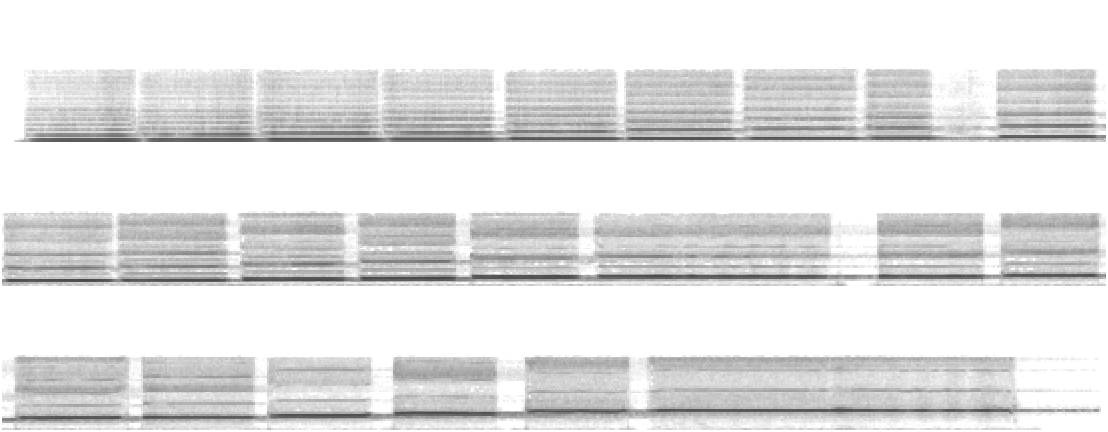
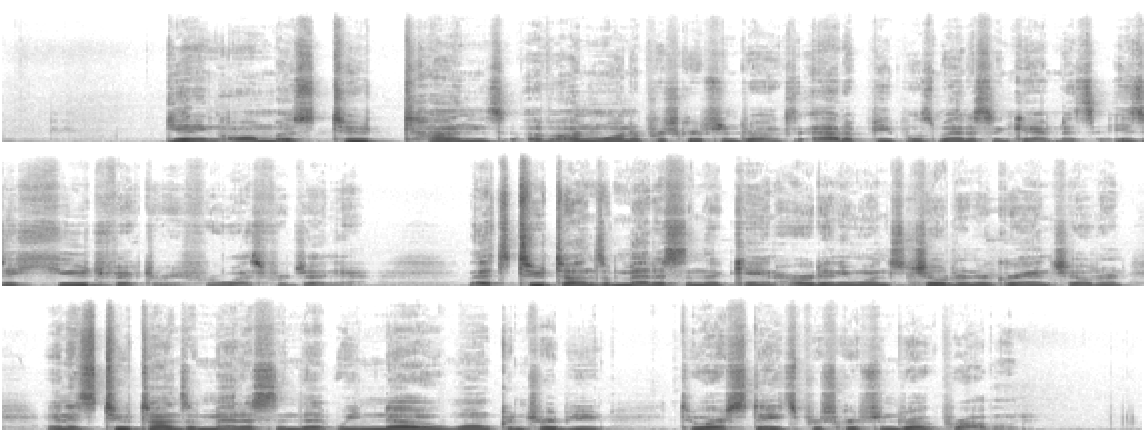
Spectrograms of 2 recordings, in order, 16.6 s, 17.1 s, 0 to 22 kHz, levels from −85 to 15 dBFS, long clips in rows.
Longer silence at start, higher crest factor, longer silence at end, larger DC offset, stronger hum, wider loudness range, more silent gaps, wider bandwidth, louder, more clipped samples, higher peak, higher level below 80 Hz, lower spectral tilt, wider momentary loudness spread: second, 0.1 s vs 0.8 s; second, 10 dB vs 24 dB; second, 0.4 s vs 0.65 s; neither; neither; about the same, 4 LU vs 5 LU; neither; second, 11.5 kHz vs over 20 kHz; first, -21 LUFS vs -25 LUFS; neither; second, -12 dBFS vs -2 dBFS; first, -66 dBFS vs -74 dBFS; second, 1.5 dB/octave vs -4 dB/octave; second, 7 LU vs 12 LU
